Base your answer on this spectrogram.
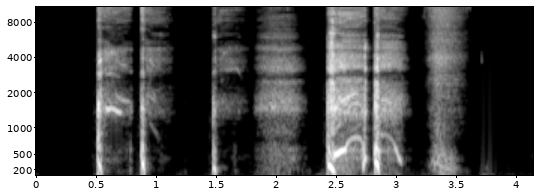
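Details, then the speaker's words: Acted (all performance) cough by a male voice actor playing a young man with a throat cold: about five short, harsh, dry cough bursts with a throat-clear. "多分、喉から来てる風邪だろうって話。ちょっと強めの咳止め出してくれるって。"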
